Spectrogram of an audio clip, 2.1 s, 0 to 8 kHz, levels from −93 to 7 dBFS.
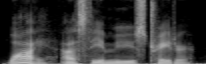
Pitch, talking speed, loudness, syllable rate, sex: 145 Hz, 145 wpm, -24 LUFS, 5.1 syllables/s, female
